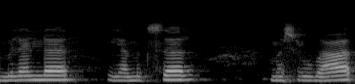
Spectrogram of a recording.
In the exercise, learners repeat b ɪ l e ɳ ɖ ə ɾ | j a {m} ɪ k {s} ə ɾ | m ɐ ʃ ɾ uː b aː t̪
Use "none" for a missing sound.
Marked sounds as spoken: m, s

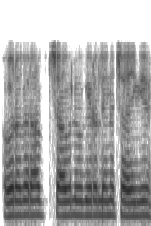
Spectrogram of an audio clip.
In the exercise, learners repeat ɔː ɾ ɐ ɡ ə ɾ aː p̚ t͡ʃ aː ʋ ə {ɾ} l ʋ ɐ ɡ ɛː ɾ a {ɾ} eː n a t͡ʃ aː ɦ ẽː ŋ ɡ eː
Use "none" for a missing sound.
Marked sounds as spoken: none, l

